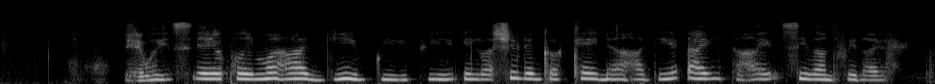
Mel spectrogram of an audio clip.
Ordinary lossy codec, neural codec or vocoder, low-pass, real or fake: Opus, 16 kbps; codec, 16 kHz in and 24 kHz out, 0.6 kbps, FocalCodec, streaming, 4096 codes; 7.2 kHz; fake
